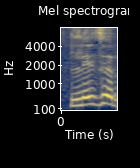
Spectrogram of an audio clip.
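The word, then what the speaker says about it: leisure: यहां पर अगर देखेंगे ई आई का जो प्रोनंसिएशन है उच्चारण बिल्कुल डिफरेंट है इसको हम लेजर बोलेंगे क्या बोलेंगे लेजर जिसका मतलब होता है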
